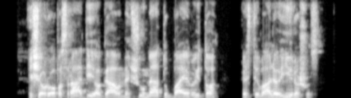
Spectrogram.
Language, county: Lithuanian, Telšiai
